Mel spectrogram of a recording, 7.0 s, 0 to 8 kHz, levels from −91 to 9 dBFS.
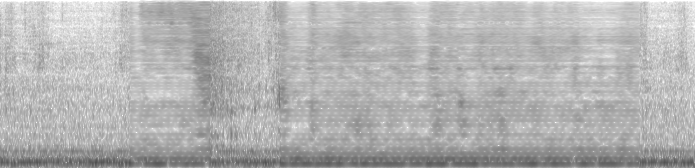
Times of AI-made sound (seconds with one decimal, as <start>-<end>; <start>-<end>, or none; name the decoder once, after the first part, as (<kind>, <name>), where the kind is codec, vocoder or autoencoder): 1.3-2.1 (vocoder, HiFi-GAN); 2.8-6.4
